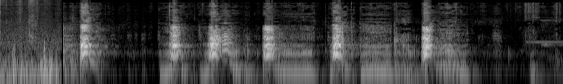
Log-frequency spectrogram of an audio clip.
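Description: A husky giving a run of short barking calls, about six in five seconds, each with a bending pitch, with a low steady sound running between them.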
